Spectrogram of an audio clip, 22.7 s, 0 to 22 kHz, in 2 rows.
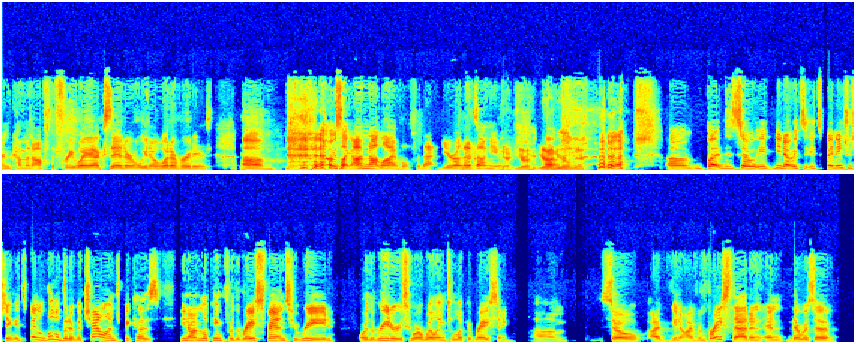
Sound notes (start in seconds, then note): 6.6 chuckles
